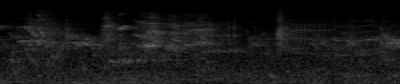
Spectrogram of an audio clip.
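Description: Budgerigars chirping faintly, scattered short high chirps, with one light click about two-thirds of the way through.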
